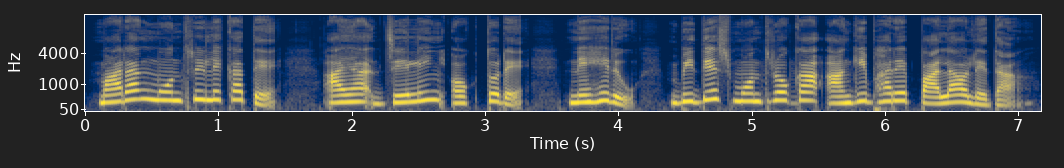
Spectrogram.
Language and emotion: Santali, neutral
